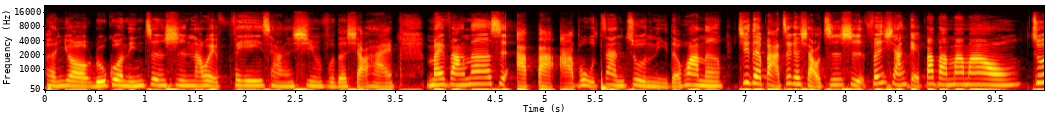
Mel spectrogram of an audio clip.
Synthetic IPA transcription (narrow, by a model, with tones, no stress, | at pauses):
pʰə˧˥ŋjo˨ʊɻu˧˥kwɔ˨˩ni˧˥nʈ͡ʂə˥˧nʂɻ̩˥˧na˥˧we˥˨ɪfe˦˥ɪʈ͡ʂʰɑ˧˦˥ŋɕi˥˩ŋfu˨˥˦d̪ə˨˧ɕjɑ˨˩ʊxa˧˦ɪma˧˥ɪfɑ˨˩ŋnə˧ʂɻ̩˥˩ʔa˨˩pa̰˨ʔa̰˨˩pu˥˧t͡sa˥˧nt͡su˥˩ni˨˩d̪ə˦xwa˥˩nə˩˦t͡ɕi˥˩d̪ə˨˦pa˨˩ʈ͡ʂɤə˥˩ɡə˨˩ɕjɑ˨˩ʊʈ͡ʂɻ̩˦ʂɻ̩˥˩fə˦nɕjɑ˨˧˥ŋke˨˩ɪpa˥˩pa˨ma˦˥ma˥ɔ˧t͡su˥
